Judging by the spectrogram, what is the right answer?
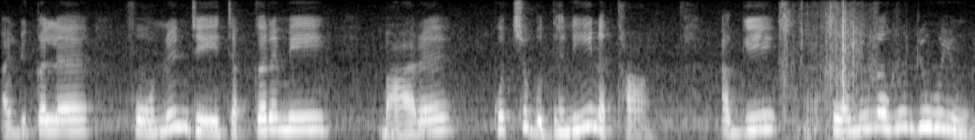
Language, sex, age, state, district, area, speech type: Sindhi, female, 18-30, Madhya Pradesh, Katni, urban, spontaneous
